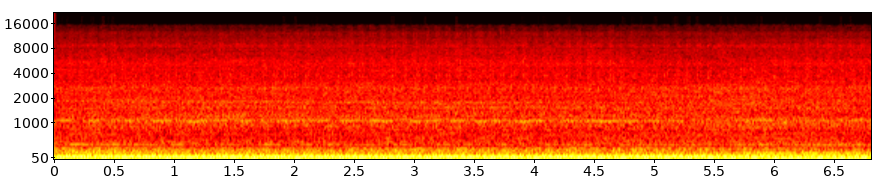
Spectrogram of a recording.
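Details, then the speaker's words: Crusader marine inboard V8 after injectors were rebuilt and tested and fuel rails cleaned: steady, even low rumble at idle with no misses or knocks, running much better; cylinders seven and eight now firing. "you go there we go running so much better"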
